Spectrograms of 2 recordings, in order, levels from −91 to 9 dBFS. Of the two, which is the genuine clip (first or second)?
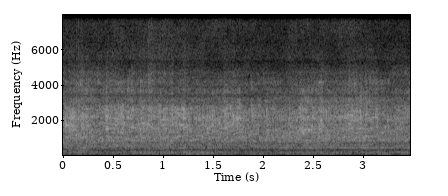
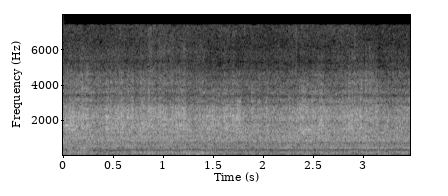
second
